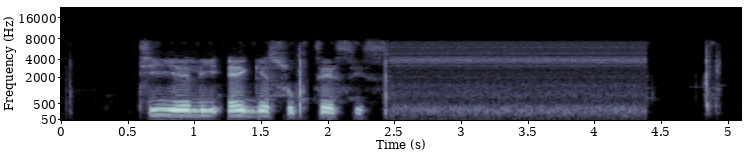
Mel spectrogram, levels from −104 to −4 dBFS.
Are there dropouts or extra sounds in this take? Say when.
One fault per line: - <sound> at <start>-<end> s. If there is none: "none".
none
